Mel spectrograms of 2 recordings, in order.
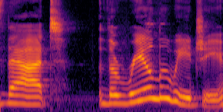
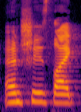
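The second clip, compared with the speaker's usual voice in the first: normal talking voice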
